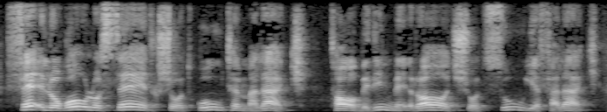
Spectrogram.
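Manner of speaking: slow, solemn verse reading; slow poem recital. Acted. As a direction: let each line of the poem ring out slowly. Recites Rumi verse slowly. (دکلمهٔ آرام و باوقار شعر مولانا)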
